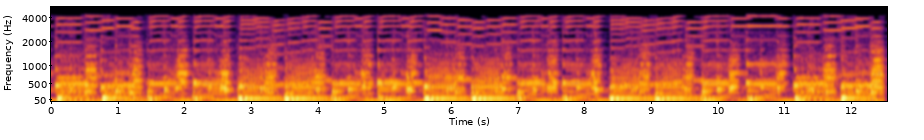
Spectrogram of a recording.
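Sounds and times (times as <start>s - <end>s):
happy dance music: 0.0s - 12.5s.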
